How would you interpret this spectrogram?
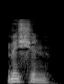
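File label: "mission", British English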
